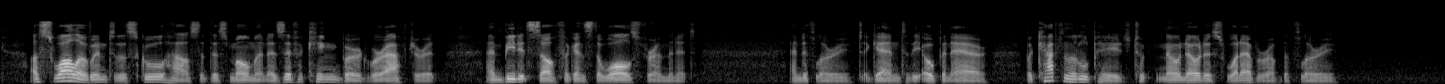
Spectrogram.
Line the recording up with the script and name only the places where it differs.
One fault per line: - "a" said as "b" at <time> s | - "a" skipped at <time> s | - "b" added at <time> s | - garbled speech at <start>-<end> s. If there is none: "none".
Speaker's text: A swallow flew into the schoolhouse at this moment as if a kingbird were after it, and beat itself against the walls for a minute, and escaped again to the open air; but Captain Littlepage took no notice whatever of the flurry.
- "flew" skipped at 0.9 s
- "escaped" said as "flurry" at 8.0 s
